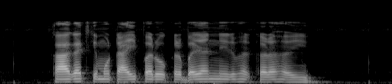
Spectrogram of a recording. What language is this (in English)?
Magahi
